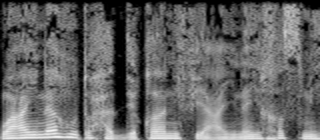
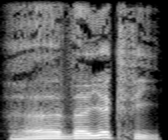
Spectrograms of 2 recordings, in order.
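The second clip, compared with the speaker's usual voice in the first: slow, louder stern command; 3 semitones higher, 5 dB louder, slower than usual. A narrator's reading. Director halts his two quarrelling officers, sternly. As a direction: put a firm stop to it, drawn out. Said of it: "يملأ صدره بالهواء قائلا في صرامة".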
